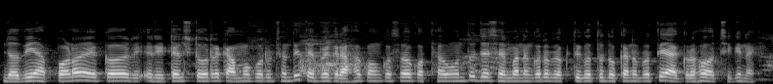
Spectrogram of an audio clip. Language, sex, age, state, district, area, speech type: Odia, male, 18-30, Odisha, Cuttack, urban, read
